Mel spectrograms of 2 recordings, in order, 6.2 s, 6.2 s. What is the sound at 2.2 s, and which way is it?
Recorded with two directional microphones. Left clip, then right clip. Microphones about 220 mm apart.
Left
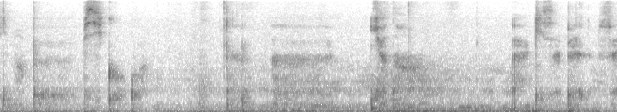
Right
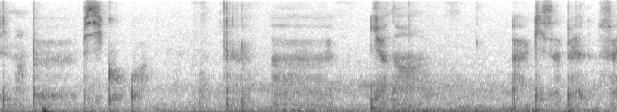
Computer keyboard, 10° right (ahead or behind).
